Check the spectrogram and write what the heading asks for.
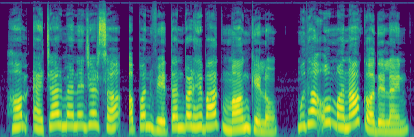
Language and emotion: Maithili, sad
